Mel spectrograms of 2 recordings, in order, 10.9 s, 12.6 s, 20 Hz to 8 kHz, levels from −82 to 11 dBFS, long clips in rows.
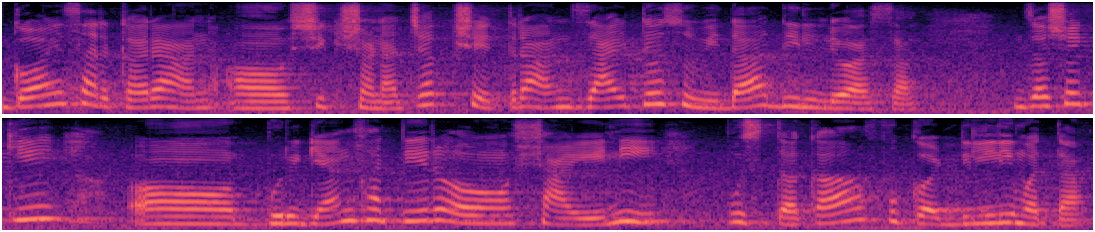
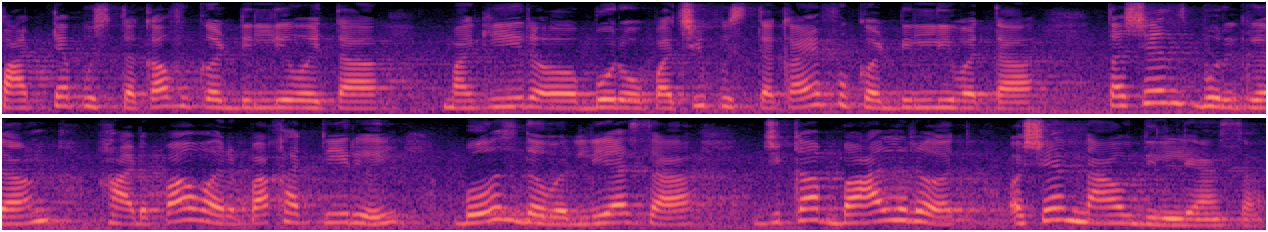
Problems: constant background noise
